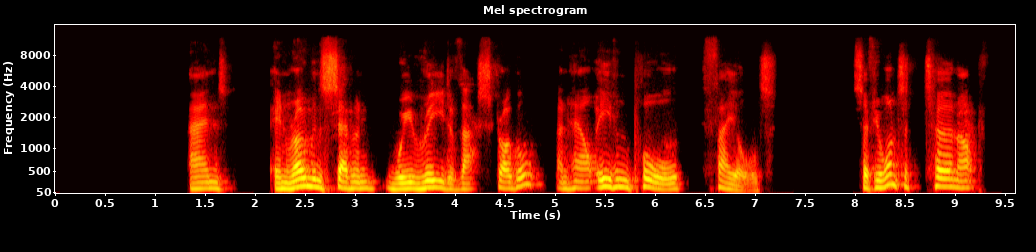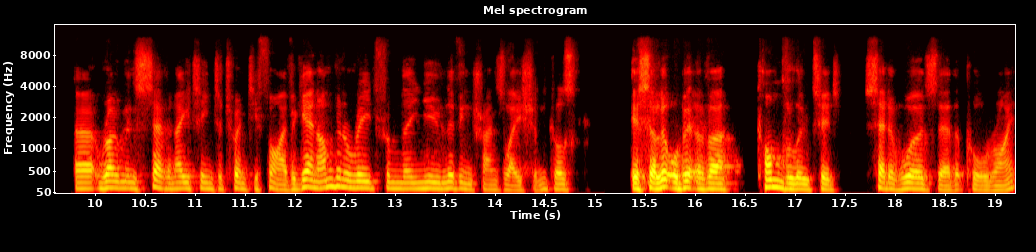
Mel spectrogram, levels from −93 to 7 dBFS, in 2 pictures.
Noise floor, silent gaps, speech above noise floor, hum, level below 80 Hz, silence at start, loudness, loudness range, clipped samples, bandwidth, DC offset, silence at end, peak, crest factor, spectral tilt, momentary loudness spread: under -90 dBFS; 1.98-2.14 s, 7.38-7.98 s, 9.46-9.76 s, 15.09-15.34 s; over 67 dB; none; -56 dBFS; 1.35 s; -24 LUFS; 5 LU; under 0.1%; 11.5 kHz; under 0.1%; 0 s; -6 dBFS; 18 dB; -7 dB/octave; 13 LU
